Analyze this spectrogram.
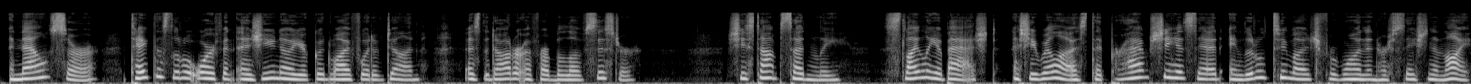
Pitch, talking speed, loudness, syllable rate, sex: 245 Hz, 190 wpm, -17 LUFS, 5.2 syllables/s, female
